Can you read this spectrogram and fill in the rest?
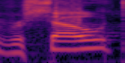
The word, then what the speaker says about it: Rousseau: Jets at five go Gregory Rousseau, defensive end. Did I pronounce that last name right? – Yeah, Rousseau.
